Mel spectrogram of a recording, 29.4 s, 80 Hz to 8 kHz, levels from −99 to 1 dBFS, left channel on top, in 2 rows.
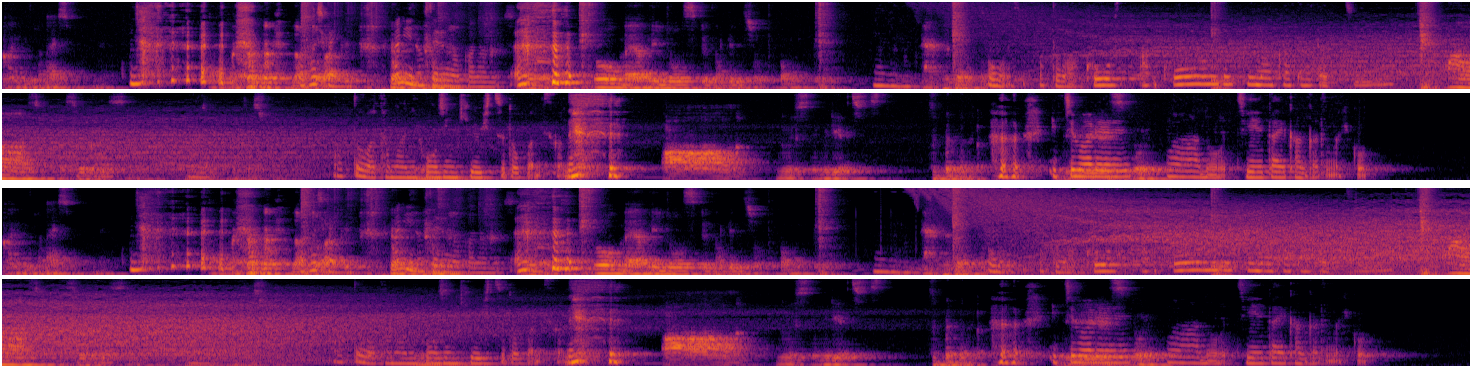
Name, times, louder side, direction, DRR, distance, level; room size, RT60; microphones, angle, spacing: voice 1, 0.0-1.0 2.1-3.3 3.6-4.4 5.0-5.5 5.9-8.2 9.2-9.9 14.4-16.1 16.5-16.7 16.9-17.5 18.8-19.3 21.3-22.1 22.4-23.3 24.0-24.4 25.2-26.2, left 1 dB, 10° left, 2 dB, 1.1 m, -39 dB
voice 2, 1.3-2.5 3.1-3.5 3.9-5.7 8.7-9.1 9.9-10.1 10.5-13.9 15.6-15.8 16.5-16.8 18.0-20.9 24.6-26.0 26.3-28.3, left 4 dB, 35° left, 13 dB, 0.3 m, -38 dB
sound 1, 3.0-3.8 4.3-4.9 5.8-6.0 8.1-8.3 9.4-9.6 12.1-12.2 14.1-14.3, equal, 5° right, 1.7 m, -45 dB
sound 2, 8.5-21.4, right 7 dB, 90° right, 0.4 m, -48 dB
6.2 x 4.3 x 3.7 m, 0.78 s
head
